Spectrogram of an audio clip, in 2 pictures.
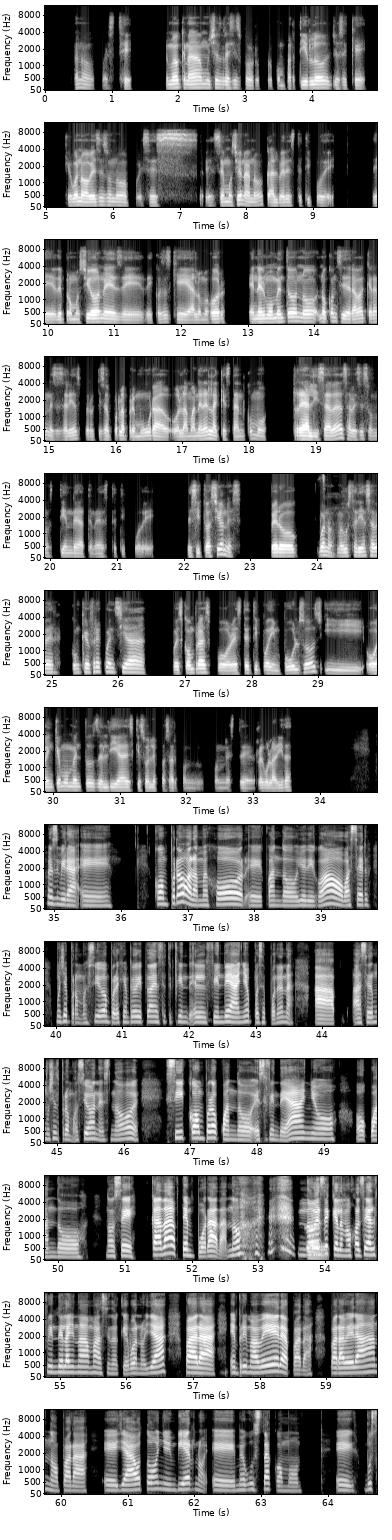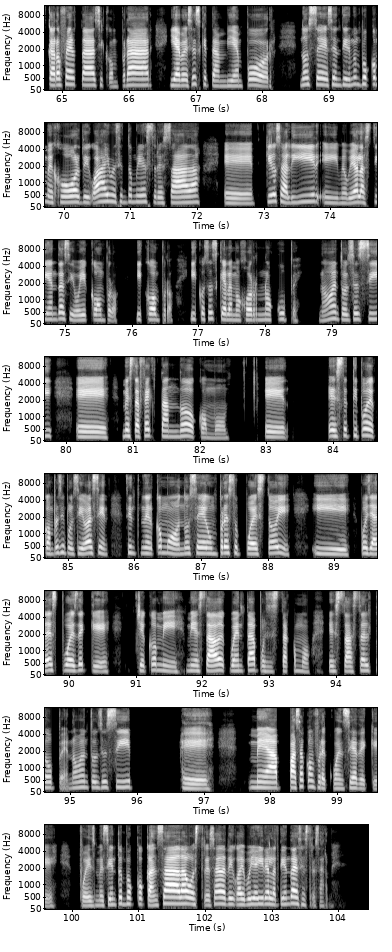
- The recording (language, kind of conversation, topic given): Spanish, advice, ¿Cómo ha afectado tu presupuesto la compra impulsiva constante y qué culpa te genera?
- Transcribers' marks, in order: chuckle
